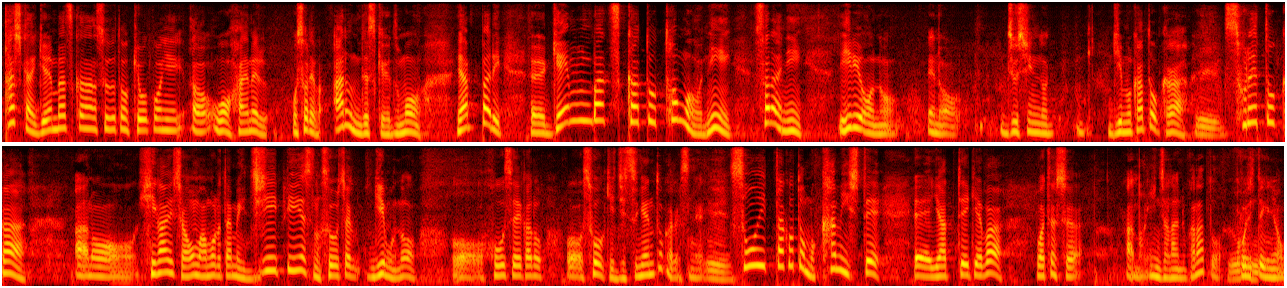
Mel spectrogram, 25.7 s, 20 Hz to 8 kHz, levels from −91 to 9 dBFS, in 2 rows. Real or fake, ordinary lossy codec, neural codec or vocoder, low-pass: fake; none; codec, 16 kHz, 4 kbps, X-Codec, HuBERT features, trained on LibriSpeech; none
